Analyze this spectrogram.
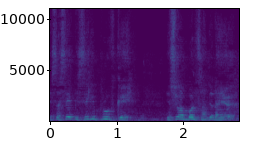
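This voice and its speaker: A man's high voice at a fairly quick pace, with music in the background and audible room echo. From Africa. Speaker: preacher. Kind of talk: sermon. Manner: loud, shouting; animated.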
